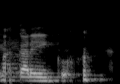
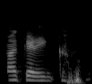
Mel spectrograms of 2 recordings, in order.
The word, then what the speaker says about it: Makarenko: No lo sé pronunciar bien. Mancarenco. Makarenko.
